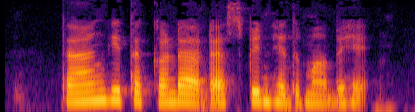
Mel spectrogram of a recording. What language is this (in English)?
Divehi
